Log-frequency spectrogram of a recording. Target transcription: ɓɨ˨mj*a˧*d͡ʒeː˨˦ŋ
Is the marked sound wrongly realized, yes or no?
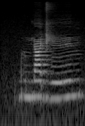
no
